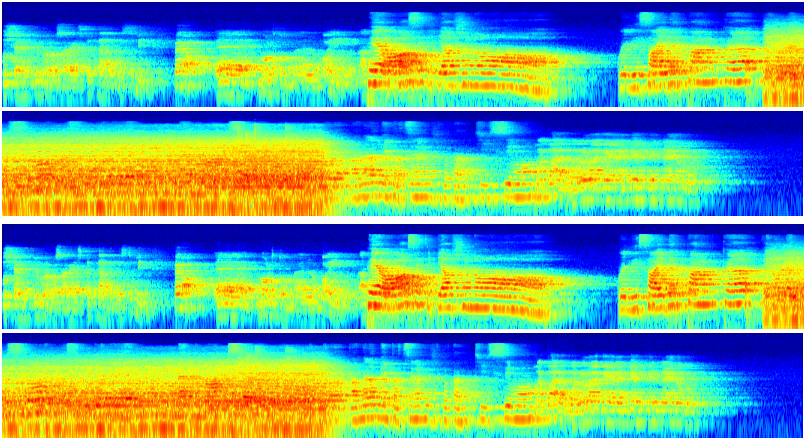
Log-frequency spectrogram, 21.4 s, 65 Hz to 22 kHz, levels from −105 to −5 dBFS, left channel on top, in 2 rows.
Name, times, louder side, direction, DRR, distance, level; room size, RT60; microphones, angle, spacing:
voice 1, 0.0-1.9 2.3-5.6 15.7-15.9 17.7-19.9, right 1 dB, 80° right, -2 dB, 0.8 m, -34 dB
voice 2, 4.9-7.3 8.2-12.5 12.9-15.8 16.1-17.8, right 1 dB, 35° right, -1 dB, 0.3 m, -23 dB
sound 1, 10.1-15.0, left 1 dB, 50° left, 0.6 m, -20 dB
4.9 x 2.2 x 3.8 m, 1.5 s
head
